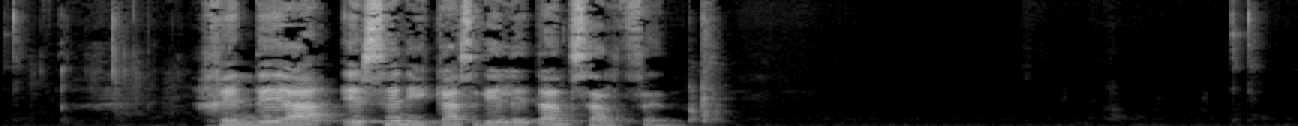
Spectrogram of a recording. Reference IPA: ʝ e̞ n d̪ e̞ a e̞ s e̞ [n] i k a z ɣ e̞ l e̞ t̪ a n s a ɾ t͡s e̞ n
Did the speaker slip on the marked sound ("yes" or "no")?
no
